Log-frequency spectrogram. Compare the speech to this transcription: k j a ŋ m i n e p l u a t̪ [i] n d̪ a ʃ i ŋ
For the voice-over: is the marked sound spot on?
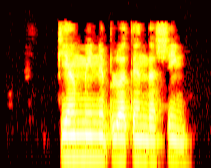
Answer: no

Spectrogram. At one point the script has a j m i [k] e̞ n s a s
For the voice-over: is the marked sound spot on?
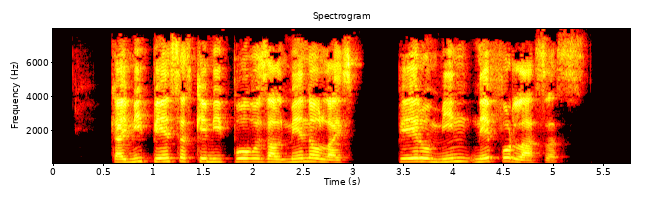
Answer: no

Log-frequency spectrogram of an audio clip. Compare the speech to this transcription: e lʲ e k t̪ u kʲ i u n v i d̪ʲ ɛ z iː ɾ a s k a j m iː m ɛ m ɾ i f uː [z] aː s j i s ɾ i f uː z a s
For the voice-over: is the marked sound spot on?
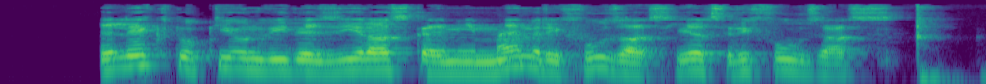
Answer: yes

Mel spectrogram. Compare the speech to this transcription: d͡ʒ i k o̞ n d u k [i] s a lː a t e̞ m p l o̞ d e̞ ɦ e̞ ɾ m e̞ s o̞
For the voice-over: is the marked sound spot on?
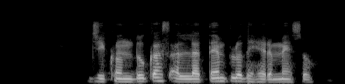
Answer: no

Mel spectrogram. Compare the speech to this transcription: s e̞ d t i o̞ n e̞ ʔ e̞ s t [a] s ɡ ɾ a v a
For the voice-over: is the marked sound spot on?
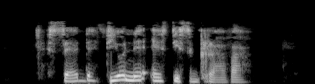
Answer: no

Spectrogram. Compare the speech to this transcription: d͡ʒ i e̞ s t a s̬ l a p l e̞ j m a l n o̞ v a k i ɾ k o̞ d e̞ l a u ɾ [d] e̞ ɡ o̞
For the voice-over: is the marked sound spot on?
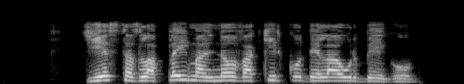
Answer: no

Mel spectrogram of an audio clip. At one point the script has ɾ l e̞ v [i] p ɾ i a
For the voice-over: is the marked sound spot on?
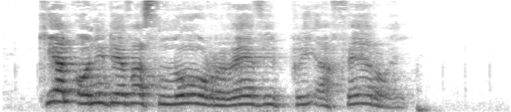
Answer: yes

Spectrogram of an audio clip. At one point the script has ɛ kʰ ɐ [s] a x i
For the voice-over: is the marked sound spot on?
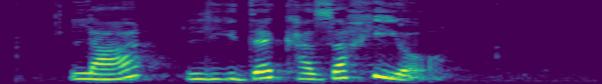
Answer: no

